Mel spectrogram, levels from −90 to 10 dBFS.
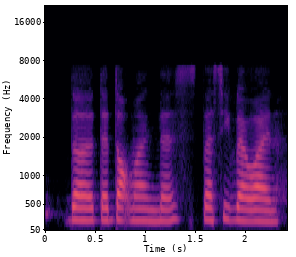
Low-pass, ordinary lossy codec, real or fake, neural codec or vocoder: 7.2 kHz; Opus, 64 kbps; fake; codec, 16 kHz, 0.5 kbps, FunCodec, trained on LibriTTS, 25 frames a second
